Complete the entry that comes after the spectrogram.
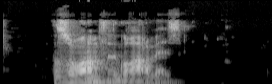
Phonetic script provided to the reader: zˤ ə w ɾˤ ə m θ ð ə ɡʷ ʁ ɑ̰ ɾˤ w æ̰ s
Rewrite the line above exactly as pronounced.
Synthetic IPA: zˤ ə w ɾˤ ə m θ ð ə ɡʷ ʁ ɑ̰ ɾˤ v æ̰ z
